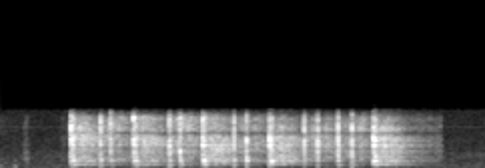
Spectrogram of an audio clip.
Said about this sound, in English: Would you like to see my tap dance now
